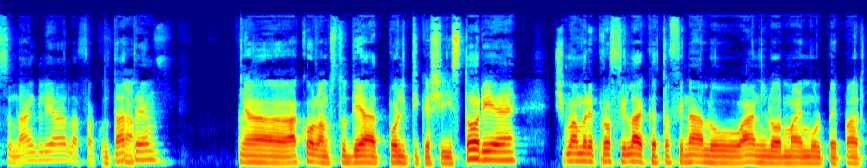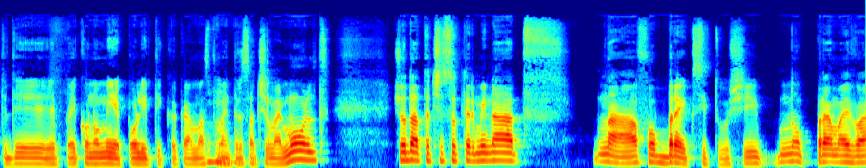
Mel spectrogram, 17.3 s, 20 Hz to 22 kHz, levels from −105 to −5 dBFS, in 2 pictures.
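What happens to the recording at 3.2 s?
Nothing goes wrong at 3.2 s; the speech runs through that moment intact, with no dropout, click or distortion.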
